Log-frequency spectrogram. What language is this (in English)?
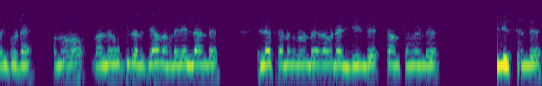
Malayalam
